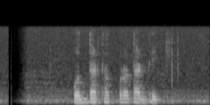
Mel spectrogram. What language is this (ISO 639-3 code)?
ben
